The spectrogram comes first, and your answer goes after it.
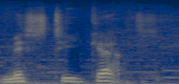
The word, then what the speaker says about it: Misty Cat: apologize mitch but yeah mitz is not actually called mitch mitz is called misty cat but she spelled it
